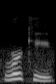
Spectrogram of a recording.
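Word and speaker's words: Ruky: And and just for our audience, what is uh and I apologize, is it pronounced Rookie or Rookie? Rookie.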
